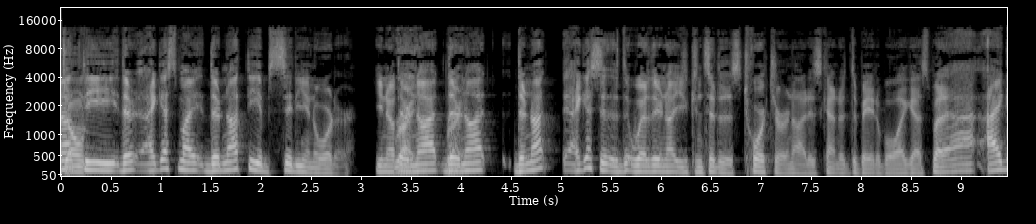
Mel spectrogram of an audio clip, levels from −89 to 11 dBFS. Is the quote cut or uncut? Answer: cut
